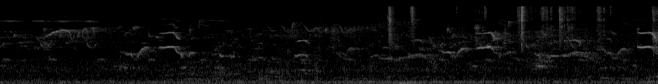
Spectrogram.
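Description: Several birds calling and singing: many short chirps that rise and fall in pitch, repeated throughout over faint outdoor background noise. A few faint clicks come in the second half.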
